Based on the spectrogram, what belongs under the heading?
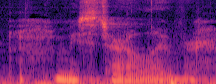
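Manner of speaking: whispered aside to oneself; very soft, nearly voiceless mutter. Real, not acted. Muttering while fiddling with slides.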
